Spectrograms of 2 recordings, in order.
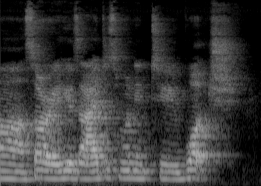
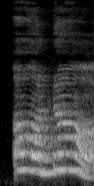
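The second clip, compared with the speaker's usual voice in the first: put-on high, childlike small-kid voice; 11 semitones higher, 5 dB louder than usual. Retelling a father's reaction at the airport, imitating dad sounding like a little kid. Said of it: "Really good impression".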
